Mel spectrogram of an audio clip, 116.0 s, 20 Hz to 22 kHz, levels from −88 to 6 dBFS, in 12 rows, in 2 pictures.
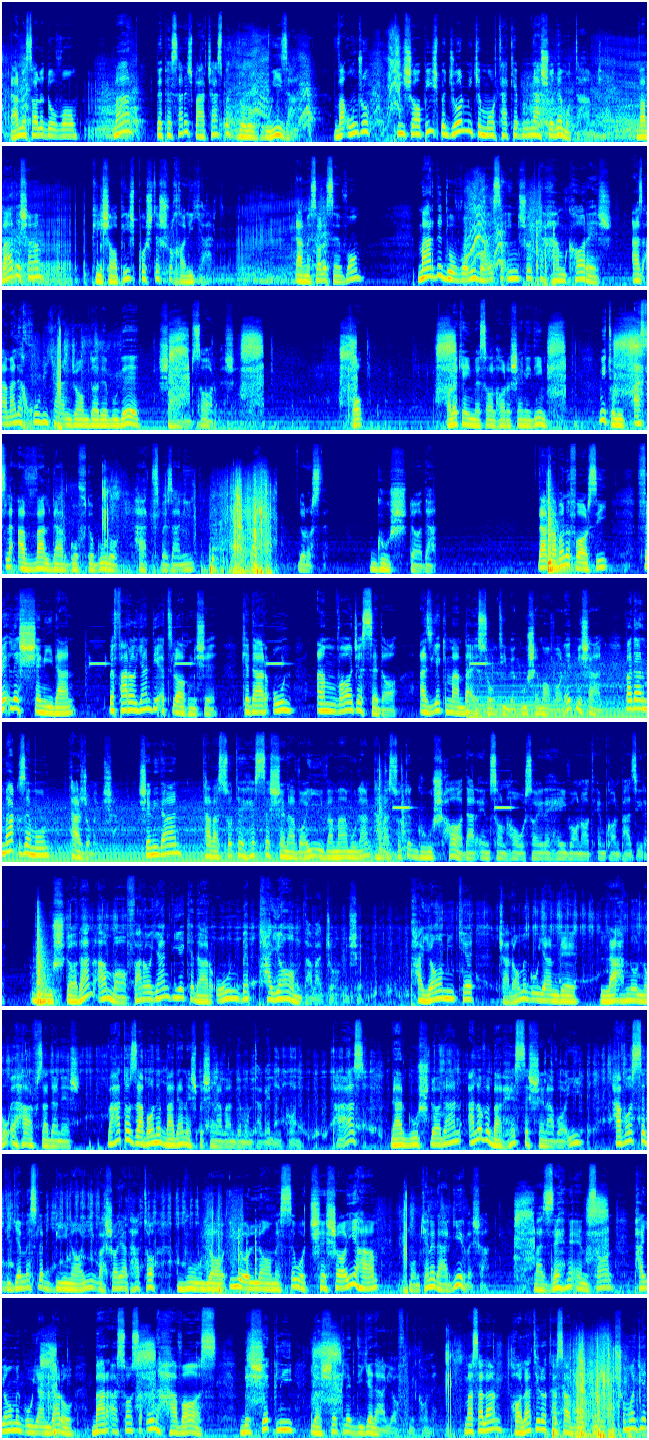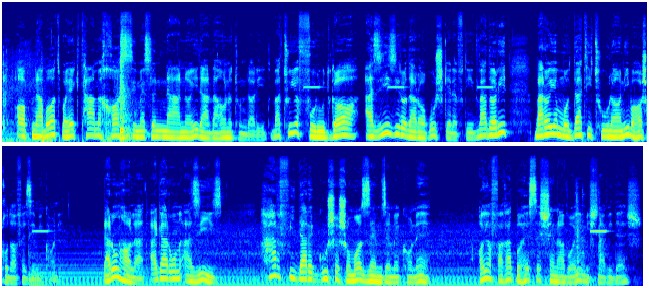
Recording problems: household noises; loud; throughout; 2 dB below the speech

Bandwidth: 17 kHz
